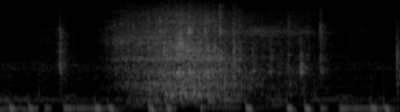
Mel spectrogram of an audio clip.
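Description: A mirrored sliding wardrobe door rolling along its track as it is pulled closed, a swell of rushing noise lasting about two seconds. A few light clicks from the clothes rail come before it, over faint background music.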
